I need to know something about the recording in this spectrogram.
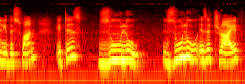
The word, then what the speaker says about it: Zulu: africa i'll tell you this one it is zulu zulu is a tribe it's the name of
